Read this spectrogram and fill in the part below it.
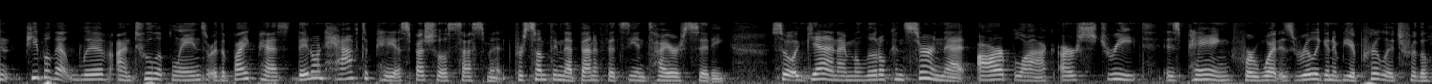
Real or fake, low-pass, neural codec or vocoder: real; 7.2 kHz; none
